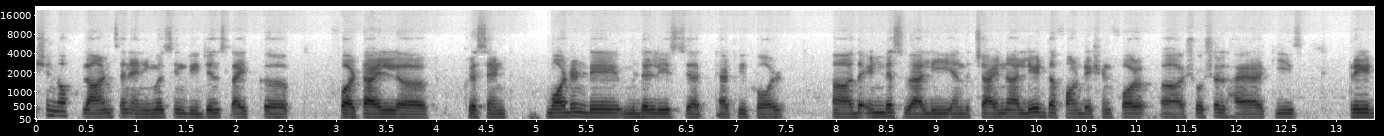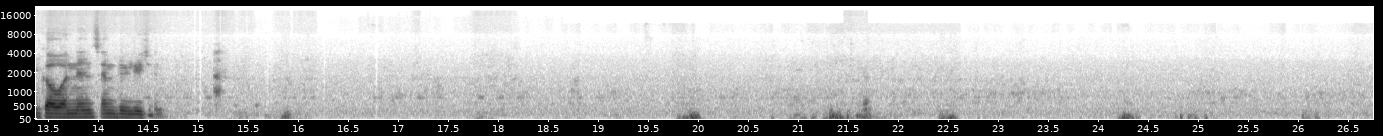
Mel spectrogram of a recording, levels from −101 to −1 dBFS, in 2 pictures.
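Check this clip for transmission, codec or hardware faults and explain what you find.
Two kinds of network fault are audible in this speech, clustered between about 15 and 17 seconds.

Repeated packet loss (robotic sound) runs from 14.95 to 15.27 s, just after "trade governance and religion". There are four short holes, the longest 17 ms. About 60 ms of audio is lost. The receiver covers 53 ms by extending the preceding sound, so the stretch turns choppy.

Short stalls from a late packet follow at 15.68–15.72 s, 16.25–16.29 s and 16.77–16.81 s. Each time a packet arrives late and the jitter buffer runs dry. The last sound is held for 19, 19 and 23 ms, and then playback resumes where it stopped. Nothing is lost. Each stall is a brief drawn-out moment with a slight buzz or dip.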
